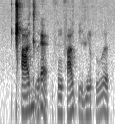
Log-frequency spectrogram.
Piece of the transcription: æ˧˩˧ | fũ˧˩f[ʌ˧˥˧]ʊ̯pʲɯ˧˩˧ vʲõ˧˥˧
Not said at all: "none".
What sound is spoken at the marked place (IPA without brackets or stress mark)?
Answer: ɑ˧˥˧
